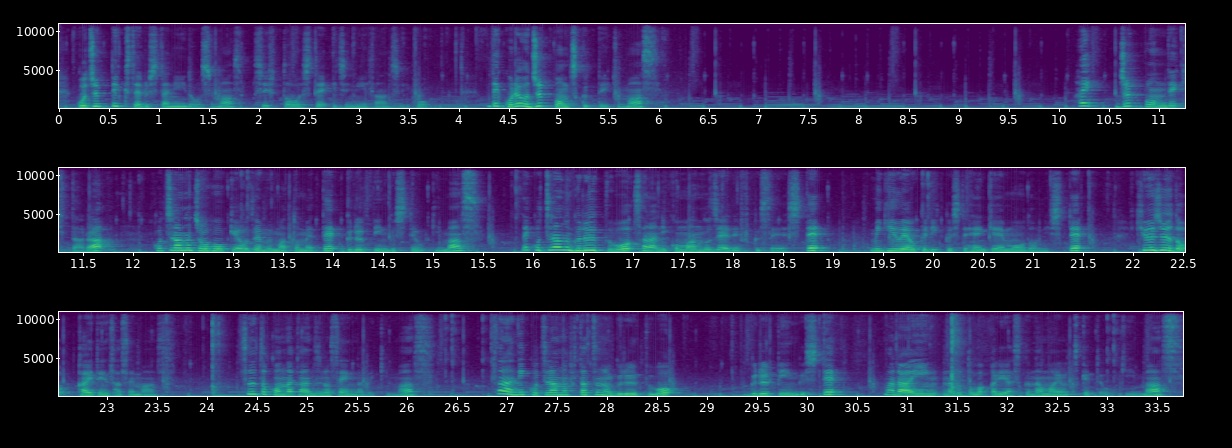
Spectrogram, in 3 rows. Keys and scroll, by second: 2.7 shift+Down, 6.2 super+j, 6.4 shift+Down, 6.6 shift+Down, 6.9 shift+Down, 7.1 super+j, 7.3 shift+Down, 7.6 shift+Down, 7.8 super+j, 7.8 shift+Down, 8.0 super+j, 8.2 shift+Down, 9.4 super+j, 9.5 shift+Down, 14.1 super+g, 17.7 super+j, 24.0 Return, 29.2 super+g, 30.4-31.5 typing.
